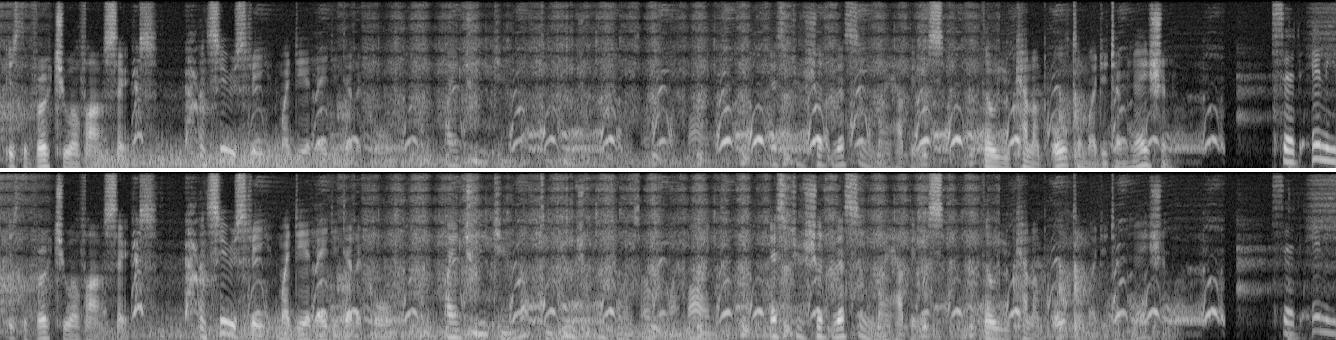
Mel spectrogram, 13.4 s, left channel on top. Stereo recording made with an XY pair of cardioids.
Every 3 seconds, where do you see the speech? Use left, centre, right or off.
centre, right, right, left, left.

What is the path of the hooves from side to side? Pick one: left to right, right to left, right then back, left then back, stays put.
left to right.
